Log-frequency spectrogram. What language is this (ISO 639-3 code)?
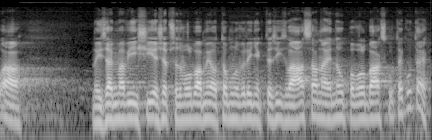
ces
